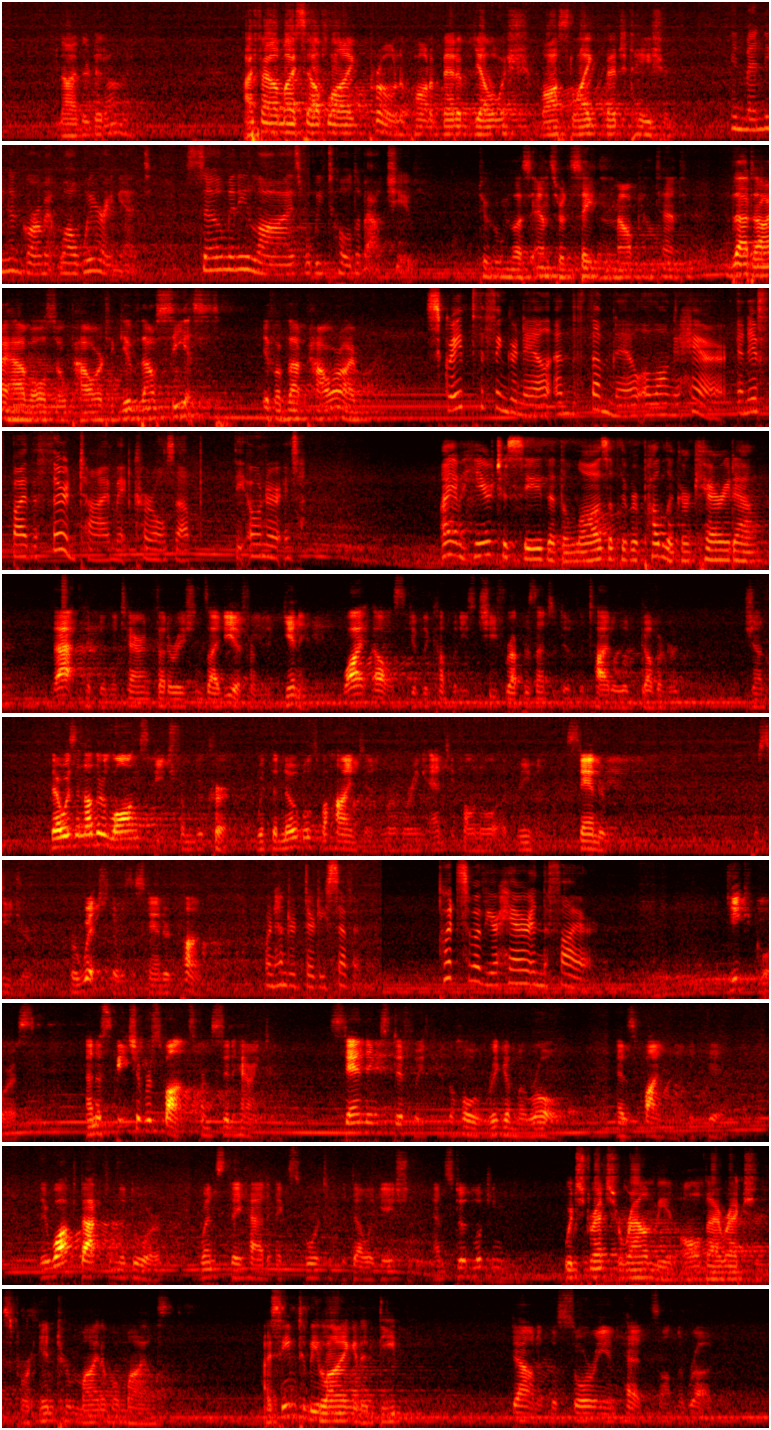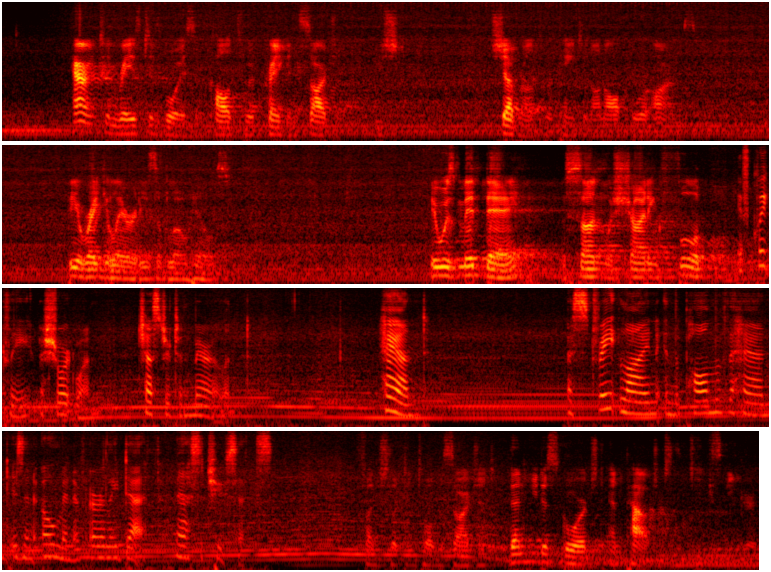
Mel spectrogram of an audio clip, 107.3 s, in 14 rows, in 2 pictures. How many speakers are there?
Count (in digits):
6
